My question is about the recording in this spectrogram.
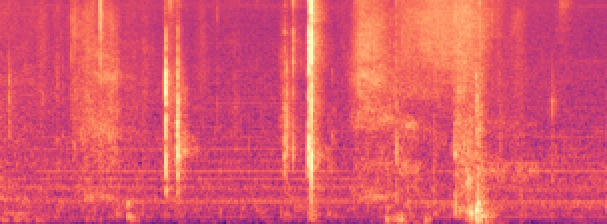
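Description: Faint clicks and rustles of a charger cable being handled and plugged into a Onewheel XR's charge port, with a soft low thump near the end.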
